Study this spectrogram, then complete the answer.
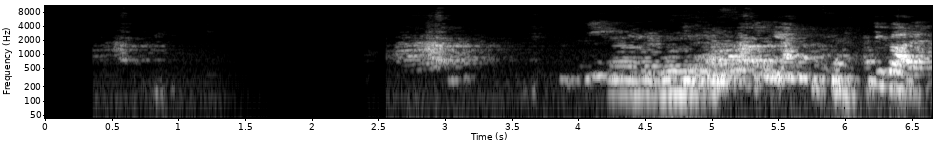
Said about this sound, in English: You got it. Canada Goose.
